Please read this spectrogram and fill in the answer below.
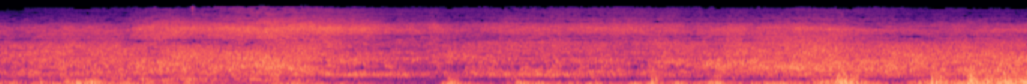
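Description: Traffic passing on a wet multi-lane road, a steady roar of tyre hiss with one louder vehicle going by about two seconds in, and wind buffeting the microphone.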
